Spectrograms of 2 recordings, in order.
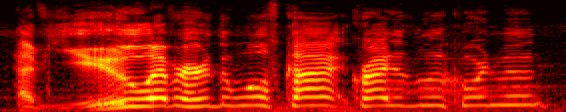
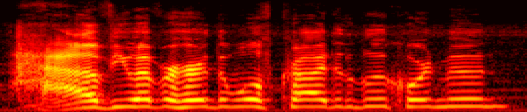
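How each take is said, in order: First: "cry" repeated and pitched up; stress on cry. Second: "ever" leaned on, pitched higher; stress on ever. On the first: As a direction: lean into "cry" with a restart. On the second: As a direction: hit the word "ever" first. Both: Shown as a demonstration. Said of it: "changes depending on what word you emphasize".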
